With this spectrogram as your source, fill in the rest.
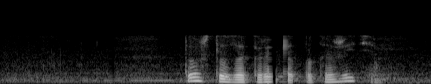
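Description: At 1.10 to 1.14 s, and scattered across 2.68 to 2.88 s, packet loss with pitch repetition bridges missing audio by looping the last pitch period, producing a held, buzzy tone. On a spectrogram this shows as frozen harmonic stripes. In the second stretch, 120 ms is lost and the longest run is 80 ms; the waveform repeats identical cycles that fade toward silence, then cross-fades back, all within the 4 kHz telephone band.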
